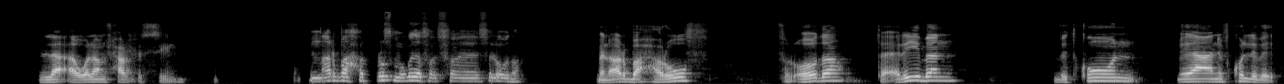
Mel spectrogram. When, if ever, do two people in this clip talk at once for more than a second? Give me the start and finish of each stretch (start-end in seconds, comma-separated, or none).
none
